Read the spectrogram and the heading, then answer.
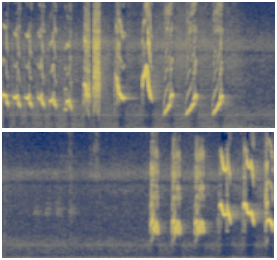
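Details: Female greater green leafbird calling the male while in breeding condition: rapid repeated chirps, then rising and falling whistled slurs, a pause of about two seconds, then a fresh burst of high varied notes, with a low hum beneath.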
